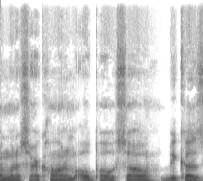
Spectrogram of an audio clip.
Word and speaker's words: Okposo: The K in Okposo is silent, so if we've been saying Okposo this whole time, I just learned.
